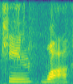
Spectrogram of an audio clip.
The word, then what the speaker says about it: quinoa: spelled q u i n o a and pronounced kinwa is Rich with a high quality protein as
